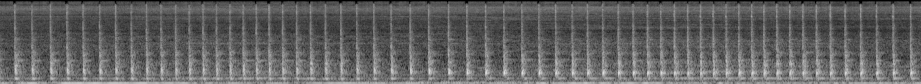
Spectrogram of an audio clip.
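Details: 1992 Mercedes R129 500SL M119 V8 idle: sharp, even metallic knocks about five a second. The chain slaps on a broken top-left cylinder-head timing chain guide rail, snapped at the bottom. It began after revving to clear a damp-distributor-cap misfire after standing.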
